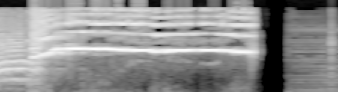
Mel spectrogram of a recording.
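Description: A startled, very high-pitched scream that shoots up in pitch, holds, then cuts off abruptly near the end.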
